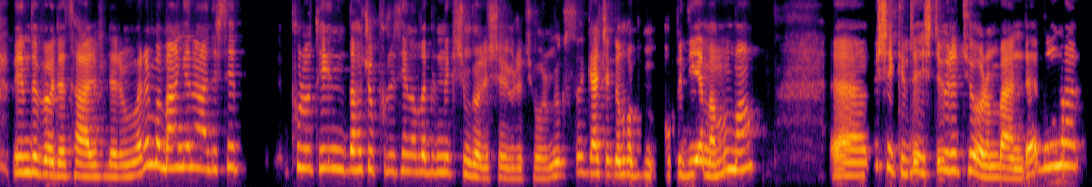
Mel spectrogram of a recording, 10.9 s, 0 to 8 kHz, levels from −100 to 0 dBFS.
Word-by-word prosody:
benim 250 Hz, 0 st, +3 dB
de 250 Hz, -2 st, +2 dB
böyle 205 Hz, -3 st, +3 dB
tariflerim 185 Hz, -1 st, 0 dB
var 225 Hz, -, +1 dB
ama 360 Hz, -2 st, +2 dB
ben 320 Hz, +1 st, +3 dB
genelde, 320 Hz, -3 st, -2 dB
işte, 310 Hz, +2 st, -6 dB, 0.5 s
protein, 315 Hz, -3 st, -2 dB
daha 295 Hz, 0 st, +3 dB
çok 295 Hz, -1 st, -5 dB
protein 265 Hz, -1 st, -7 dB
alabilmek 255 Hz, -1 st, -3 dB
için, 230 Hz, -4 st, -3 dB
böyle, 175 Hz, -3 st, +1 dB
şey 170 Hz, 0 st, -5 dB
üretiyorum. 160 Hz, +1 st, -7 dB
Yoksa 205 Hz, +4 st, -4 dB
gerçekten 230 Hz, -3 st, +1 dB
hobim, 210 Hz, -2 st, -4 dB
hobi 215 Hz, -1 st, -7 dB
diyemem 215 Hz, -1 st, +3 dB
ama, 300 Hz, +3 st, +1 dB, 0.8 s
eee, 205 Hz, 0 st, +3 dB
bir -, -, 0 dB
şekilde, 270 Hz, -9 st, 0 dB
işte, 240 Hz, 0 st, -1 dB
üretiyorum 270 Hz, -11 st, +3 dB
ben 160 Hz, -2 st, +3 dB
de. -, -, +4 dB
Bunlar 345 Hz, +2 st, +2 dB
245 Hz, 175 wpm, -21 LUFS, 200-300 Hz, 0.8 s, de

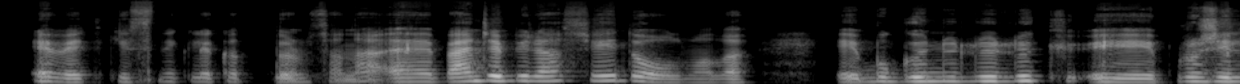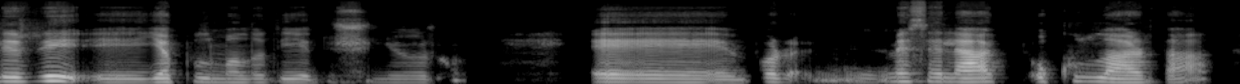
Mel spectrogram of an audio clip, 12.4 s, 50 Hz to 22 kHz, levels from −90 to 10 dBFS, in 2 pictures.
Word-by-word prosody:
Evet, 170 Hz, -4 st, -4 dB
kesinlikle 185 Hz, +1 st, -13 dB
katılıyorum 180 Hz, -1 st, -11 dB
sana. -, -, -9 dB
Eee, 180 Hz, +1 st, -3 dB
bence 220 Hz, +4 st, +4 dB
biraz 225 Hz, 0 st, -3 dB
şey 230 Hz, +1 st, -4 dB
de -, -, -2 dB
olmalı. 155 Hz, -4 st, -6 dB, 0.4 s
Eee, 180 Hz, -, -5 dB
bu 195 Hz, -1 st, -7 dB
gönüllülük, 205 Hz, +2 st, -2 dB
eee, 170 Hz, -2 st, -1 dB
projeleri, 195 Hz, +2 st, +5 dB
iii, 160 Hz, -3 st, -3 dB
yapılmalı 165 Hz, -2 st, -2 dB
diye 155 Hz, -1 st, -6 dB
düşünüyorum. 155 Hz, -, -10 dB, 0.6 s
Eee, 160 Hz, -4 st, +2 dB
bur 180 Hz, -1 st, 0 dB, 0.5 s
mesela 185 Hz, -2 st, +5 dB
okullarda, 185 Hz, -4 st, +1 dB
180 Hz, 110 wpm, -28 LUFS, 160-200 Hz, 0.6 s, projeleri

